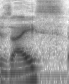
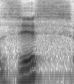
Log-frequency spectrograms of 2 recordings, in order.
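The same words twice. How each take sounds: First: Zeiss with a long i; alternative pronunciation. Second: Zis with a short i; unsure pronunciation. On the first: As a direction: say Zeiss to rhyme with ice. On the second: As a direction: say Zis to rhyme with Swiss. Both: Shown as a demonstration. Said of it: "I don't know how you say it".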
